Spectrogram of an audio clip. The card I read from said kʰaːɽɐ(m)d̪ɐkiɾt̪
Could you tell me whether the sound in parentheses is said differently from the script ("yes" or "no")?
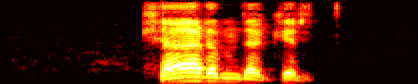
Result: no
